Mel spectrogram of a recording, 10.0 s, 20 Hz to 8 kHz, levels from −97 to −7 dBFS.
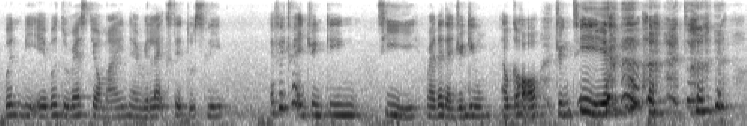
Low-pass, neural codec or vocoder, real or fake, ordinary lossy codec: none; none; real; none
